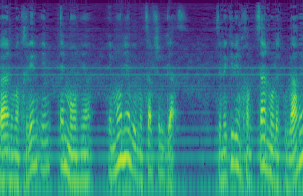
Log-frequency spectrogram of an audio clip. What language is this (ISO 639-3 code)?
heb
